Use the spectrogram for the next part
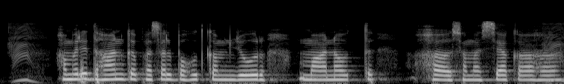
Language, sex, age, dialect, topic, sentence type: Bhojpuri, female, 18-24, Western, agriculture, question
